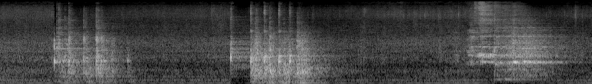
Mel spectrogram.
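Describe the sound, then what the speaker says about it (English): Sauce poured into a hot pan hisses in loud bursts, and between them the pan settles into a softer, steady bubbling sizzle close by. "once that's fully cooked all the way, I'm gonna add my sauce"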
